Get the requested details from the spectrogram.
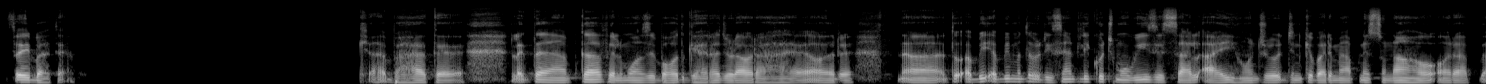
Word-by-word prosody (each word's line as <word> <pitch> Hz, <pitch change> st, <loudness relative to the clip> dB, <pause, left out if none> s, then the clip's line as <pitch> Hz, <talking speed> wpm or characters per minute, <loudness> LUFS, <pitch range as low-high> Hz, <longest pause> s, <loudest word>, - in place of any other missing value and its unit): सही 105 Hz, -1 st, +7 dB
बात 90 Hz, -2 st, -7 dB
है। -, -, -8 dB, 2.9 s
क्या -, -, -3 dB
बात 95 Hz, +1 st, -1 dB
है! 95 Hz, 0 st, +1 dB, 0.5 s
लगता -, -, +3 dB
है 105 Hz, -, +4 dB
आपका 100 Hz, +3 st, +4 dB
फ़िल्मों 100 Hz, -2 st, 0 dB
से 100 Hz, 0 st, -1 dB
बहुत 95 Hz, +1 st, +1 dB
गहरा 95 Hz, +1 st, 0 dB
जुड़ाव 95 Hz, -1 st, +4 dB
रहा 90 Hz, 0 st, -4 dB
है 90 Hz, +2 st, -3 dB
और 95 Hz, 0 st, -1 dB, 0.6 s
अ, 95 Hz, -1 st, +1 dB
तो -, -, +4 dB
अभी 135 Hz, +5 st, 0 dB
अभी 135 Hz, +3 st, -2 dB
मतलब 130 Hz, -1 st, -2 dB
रिसेंटली 125 Hz, +4 st, -2 dB
कुछ 125 Hz, -, -1 dB
मूवीज़ 110 Hz, +2 st, 0 dB
इस 100 Hz, -1 st, 0 dB
साल 100 Hz, +2 st, +2 dB
आई 95 Hz, +2 st, +2 dB
हों 95 Hz, 0 st, -3 dB
जो 100 Hz, 0 st, +2 dB
जिनके 100 Hz, +1 st, -4 dB
बारे 100 Hz, +1 st, +1 dB
में 95 Hz, -1 st, -3 dB
आपने 100 Hz, +2 st, -3 dB
सुना 100 Hz, 0 st, 0 dB
हो 95 Hz, -1 st, +2 dB
और 95 Hz, 0 st, -1 dB
आप 90 Hz, -2 st, -1 dB
100 Hz, 155 wpm, -25 LUFS, 95-105 Hz, 2.9 s, सही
